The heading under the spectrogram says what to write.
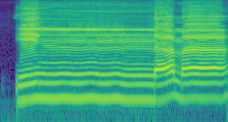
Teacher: Cara membacanya, suara n-nya ditahan 2 harokat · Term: bacaan gunnah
